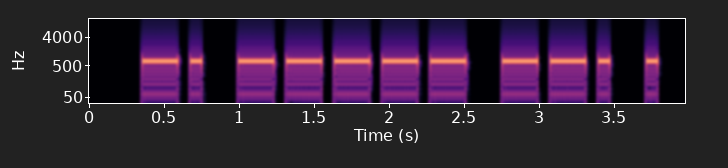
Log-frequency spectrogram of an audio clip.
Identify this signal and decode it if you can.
Morse code, heard as a keyed tone, about 15 wpm, 700 Hz. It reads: N0GE
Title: USA Call Signs - 4 Characters - 8x Character Spacing - 15wpm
